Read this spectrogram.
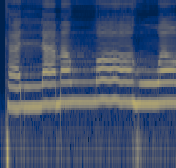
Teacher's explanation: La ada mad asli atau mad tabi'i karena ada baris fathah berdiri di atas huruf lam. Maka dibacanya panjang 2 harokat.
